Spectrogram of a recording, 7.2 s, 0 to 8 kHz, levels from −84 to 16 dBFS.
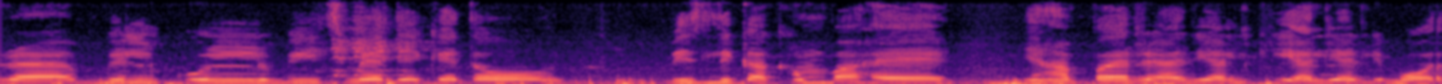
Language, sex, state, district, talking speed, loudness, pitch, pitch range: Hindi, female, Rajasthan, Barmer, 125 wpm, -14 LUFS, 240 Hz, 230-245 Hz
